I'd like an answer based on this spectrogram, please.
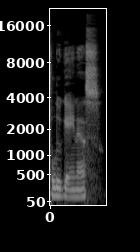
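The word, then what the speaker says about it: Louganis: Um, you did pronounce his name wrong. Oh, did I? Yeah, it's Luganis. Luganis.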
